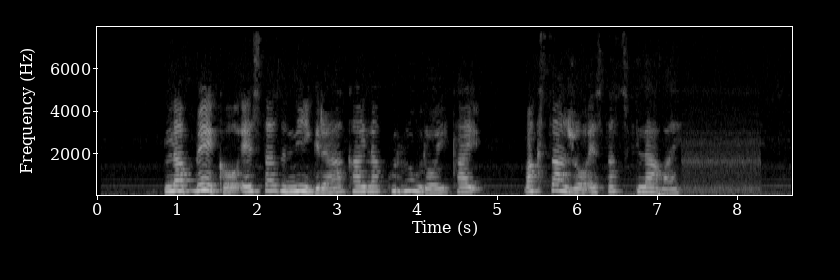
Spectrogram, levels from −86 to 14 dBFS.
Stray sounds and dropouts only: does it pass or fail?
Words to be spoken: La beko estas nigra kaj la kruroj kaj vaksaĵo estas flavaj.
pass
